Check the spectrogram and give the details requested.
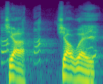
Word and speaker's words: Jia Hui: How bad was my pronunciation of your name? I think it's really good. Jia, I don't know. It's good. Jia Hui.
